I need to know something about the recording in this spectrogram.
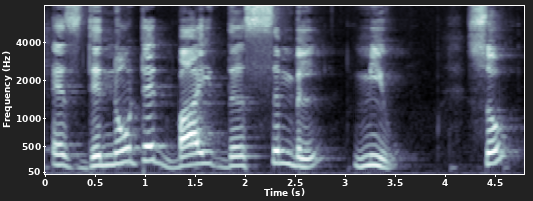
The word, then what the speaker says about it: mu: of friction which is denoted by the symbol mu so it's pronounced as Mu this is the symbol that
